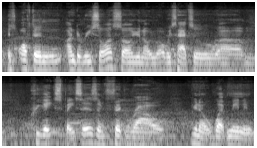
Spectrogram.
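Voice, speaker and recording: A relaxed man with a New York accent talks over a remote call. His voice sits on the low side, with loud crowd chatter behind him. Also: gravelly, low-quality recording. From Brooklyn, New York. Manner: relaxed, many fillers and restarts. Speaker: nonprofit founder, guest. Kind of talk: remote interview conversation.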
